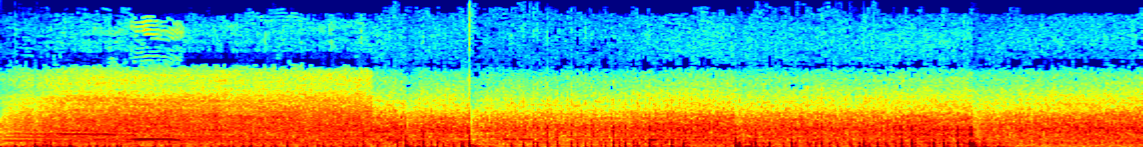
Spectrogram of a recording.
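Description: Fireworks firing from the shore in a continuous rapid barrage, a dense hissing crackle with thin whistles in the first few seconds and a few sharper bangs scattered through.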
